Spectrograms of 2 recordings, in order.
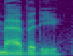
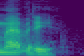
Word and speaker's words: Mavity: Can I just say, by the way, I've never heard the name Mavity, and I really like saying it. – It's a good name, Michael Mavity. – It rhymes with gravity.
